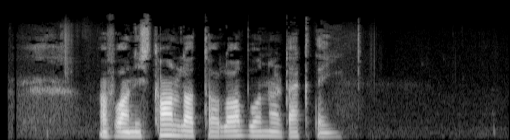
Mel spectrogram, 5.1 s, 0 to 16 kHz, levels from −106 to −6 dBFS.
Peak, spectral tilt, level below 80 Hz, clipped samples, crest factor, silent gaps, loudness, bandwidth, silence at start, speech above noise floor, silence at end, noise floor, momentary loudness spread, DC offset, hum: -6 dBFS; -6.5 dB/octave; -70 dBFS; under 0.1%; 22 dB; none; -24 LUFS; 9.6 kHz; 1 s; 54 dB; 1.75 s; -78 dBFS; 15 LU; under 0.1%; none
